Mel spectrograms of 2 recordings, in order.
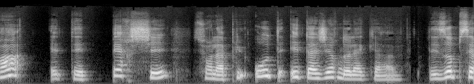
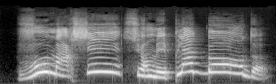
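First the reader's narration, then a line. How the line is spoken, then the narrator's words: Rat screaming. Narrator (French): hurla le rat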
